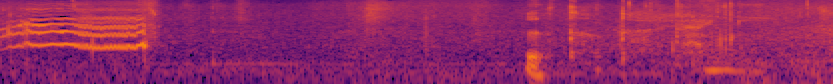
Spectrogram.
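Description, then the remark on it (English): A very tiny female cat named Tiny Bowie lets out one high, clear meow at the start, then quiet whispering voices and soft rustling fill the rest of the moment. “We have our own cat guest of this episode, Tiny Bowie...”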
